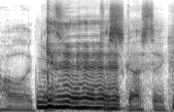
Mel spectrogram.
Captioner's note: laughing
